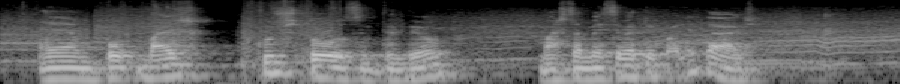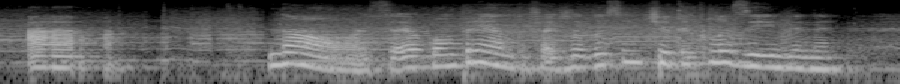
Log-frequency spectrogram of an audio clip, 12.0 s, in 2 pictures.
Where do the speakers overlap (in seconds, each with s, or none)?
none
